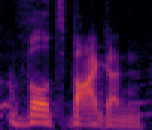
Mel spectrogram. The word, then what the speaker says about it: Volkswagen: In German 5 is I'm assuming that's in German V is pronounced like an F. Not that I take pride in my German car or anything. It wouldn't be Reich. Stop it. Also, the W's are pronounced like V's.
